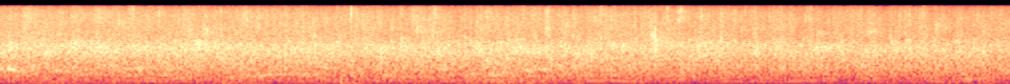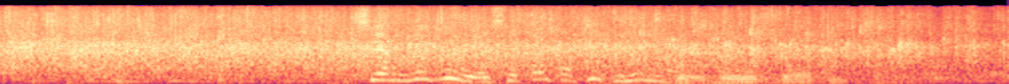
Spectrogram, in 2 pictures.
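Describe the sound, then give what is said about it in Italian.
Sustained applause from a large audience at the Festival Letteratura welcoming author Daniel Pennac, a dense steady clatter of many hands, with a voice speaking faintly underneath toward the end. “Ovviamente questa folla da stadio e la passione che traspare dalle vostre facce, dal vostro applauso, dal vostro calore, fa subito capire che siamo di fronte a un autore che tutti quelli che sono qua hanno amato.”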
